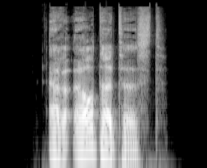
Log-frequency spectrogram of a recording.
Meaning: inflection of erörtern: 1. second-person singular preterite 2. second-person singular subjunctive II
- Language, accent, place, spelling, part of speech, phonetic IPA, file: German, Germany, Berlin, erörtertest, verb, [ɛɐ̯ˈʔœʁtɐtəst], De-erörtertest.ogg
